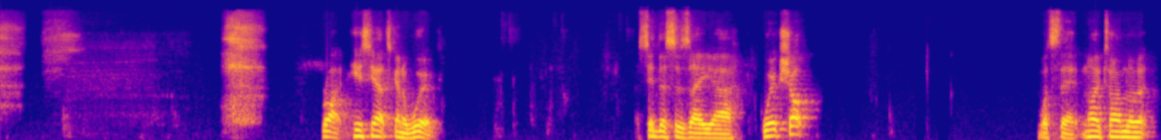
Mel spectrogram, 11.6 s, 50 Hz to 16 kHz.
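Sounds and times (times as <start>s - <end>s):
big deep breath during a workshop exercise: 0.0s - 3.2s
speech: 3.2s - 4.5s, 6.4s - 8.2s, 10.4s - 11.5s.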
